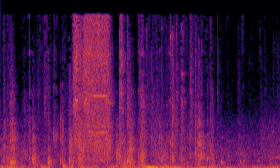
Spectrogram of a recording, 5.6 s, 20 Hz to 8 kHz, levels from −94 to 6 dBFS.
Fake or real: real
